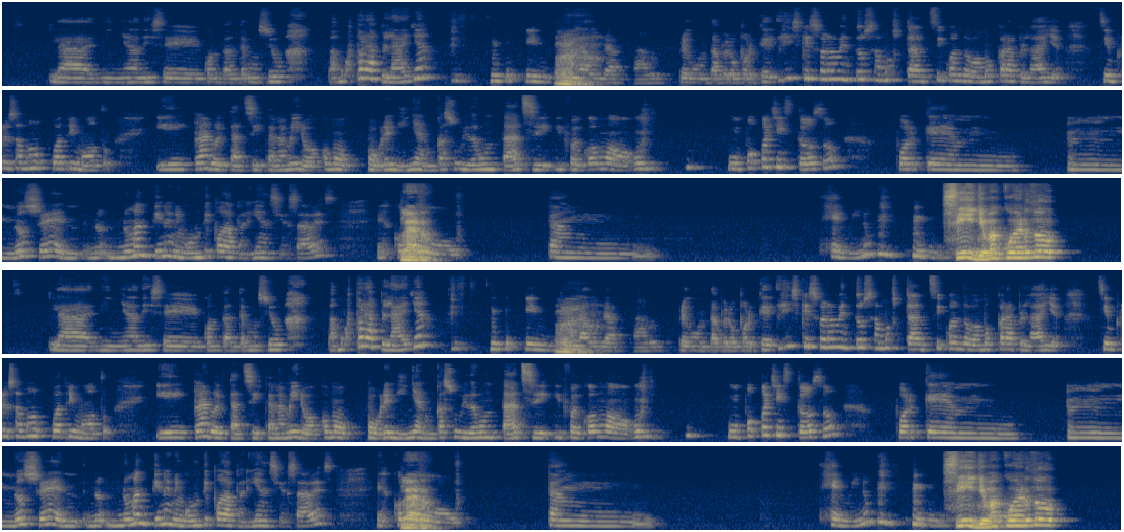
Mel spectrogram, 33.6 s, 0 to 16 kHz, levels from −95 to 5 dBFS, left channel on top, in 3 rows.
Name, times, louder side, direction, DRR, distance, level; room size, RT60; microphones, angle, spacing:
voice 1, 0.5-17.7 18.0-18.1 18.5-19.5 20.2-21.3 21.8-25.6 26.1-26.9 27.9-28.9 30.6-31.9 32.2-32.6, right 3 dB, 55° right, 0.7 m, -36 dB
voice 2, 5.5-5.9 26.4-26.7 31.8-32.9, left 1 dB, 20° left, 0.4 m, -19 dB
3.3 x 2.2 x 2.5 m
head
